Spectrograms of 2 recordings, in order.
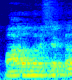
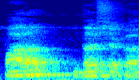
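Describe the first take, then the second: First: Said in the usual way. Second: ಪಾರದರ್ಶಕ drawn out very slowly, syllable by syllable; slow dictation. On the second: Shown as a demonstration. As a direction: dictate ಪಾರದರ್ಶಕ so students can write it. Teacher dictating term to write.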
